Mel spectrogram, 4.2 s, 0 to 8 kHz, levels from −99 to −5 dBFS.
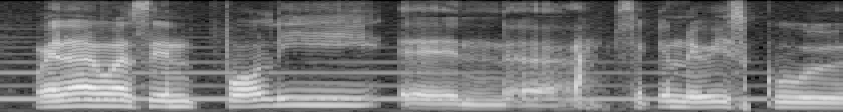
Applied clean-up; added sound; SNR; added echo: none; Wind instrument, woodwind instrument; 16 dB; none.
